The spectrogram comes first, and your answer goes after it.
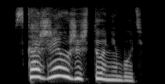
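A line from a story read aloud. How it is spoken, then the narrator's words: Irritated demand. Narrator (Russian): раздраженно потребовала Лина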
